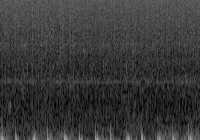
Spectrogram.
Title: My heartbeat sound after during cpr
